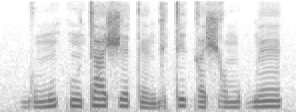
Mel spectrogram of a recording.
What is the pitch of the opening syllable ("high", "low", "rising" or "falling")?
low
